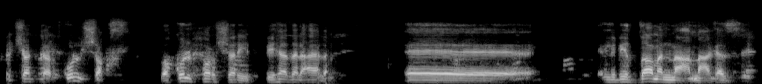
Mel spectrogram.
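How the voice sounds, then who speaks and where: A man with a Palestinian Arabic accent giving earnest, formal-leaning testimony, pausing often as he speaks. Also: fairly low pitch, fairly bright tone. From Gaza, Palestine. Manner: hesitant, pausing often with fillers. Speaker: journalist being interviewed.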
